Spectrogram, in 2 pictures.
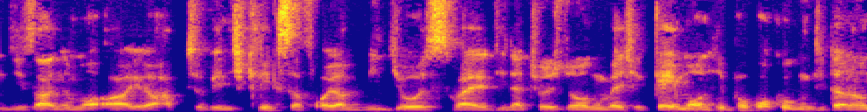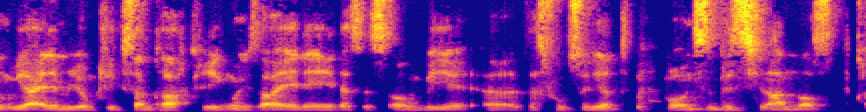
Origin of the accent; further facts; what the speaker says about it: Weimar, Thuringia, Germany; wir sind halt aus der Nähe aus Weimar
